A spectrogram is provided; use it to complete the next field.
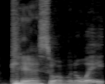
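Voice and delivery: ordinary talk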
